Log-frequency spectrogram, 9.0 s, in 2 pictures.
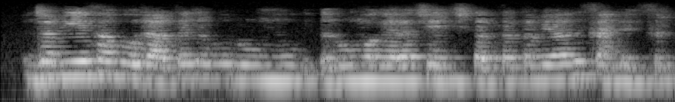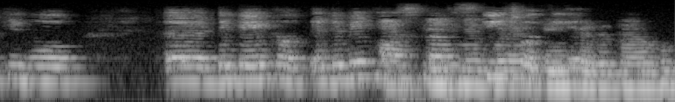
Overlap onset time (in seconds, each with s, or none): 7.0 s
